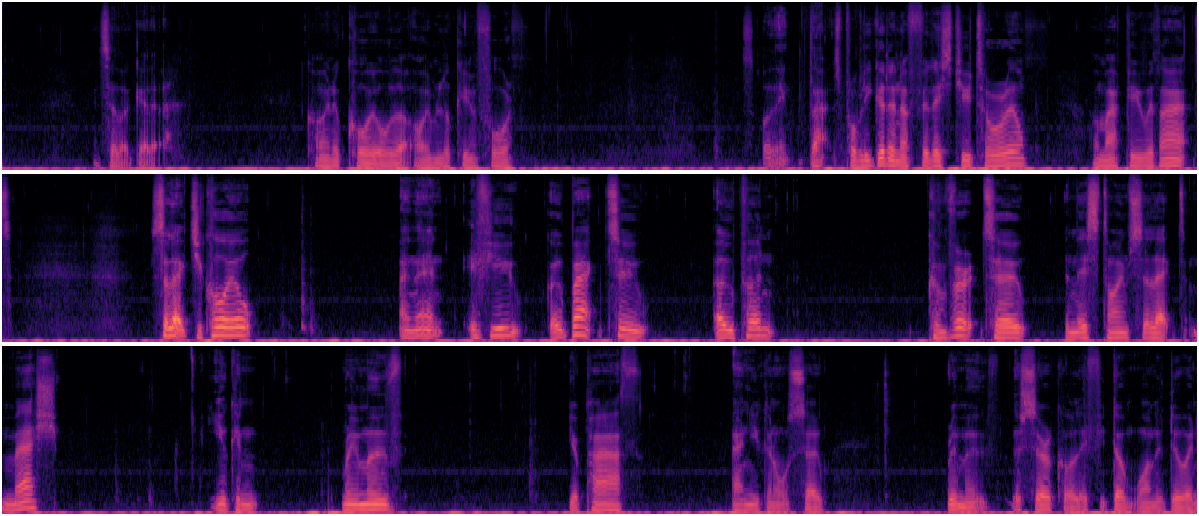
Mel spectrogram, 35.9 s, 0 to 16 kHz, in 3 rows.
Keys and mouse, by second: 5.3-6.2 shift+middle drag, 13.5 click, 19.4-24.7 drag, 26.6 click, 29.2 Delete, 30.7 drag, 32.6 Delete.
